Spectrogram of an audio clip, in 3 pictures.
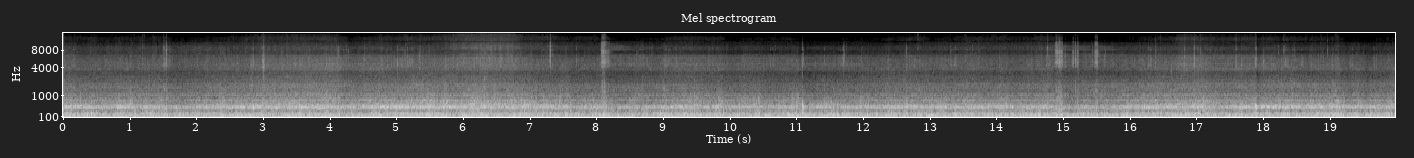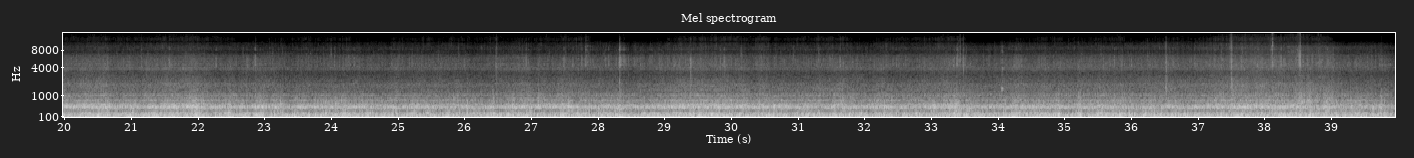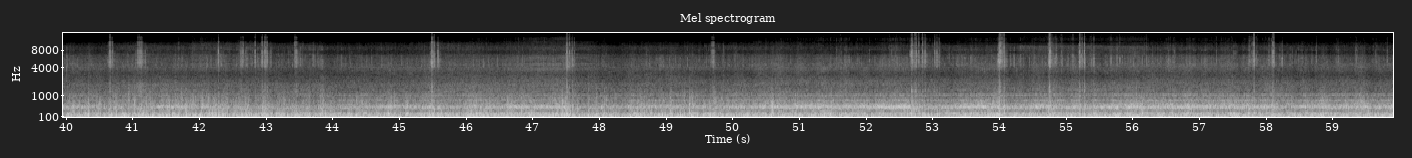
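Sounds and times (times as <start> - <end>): wind rush on microphone: 0.0 - 59.9.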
